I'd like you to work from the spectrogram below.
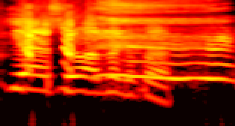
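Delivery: high laughing squeal; giggling admission of a mix-up. Real, not acted. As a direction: crack up mid-sentence, pitch way up. Laughing at own mistake.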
